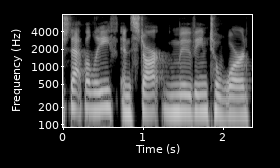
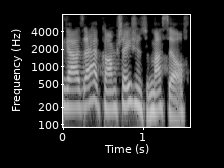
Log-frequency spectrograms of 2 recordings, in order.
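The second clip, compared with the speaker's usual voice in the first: normal talking voice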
